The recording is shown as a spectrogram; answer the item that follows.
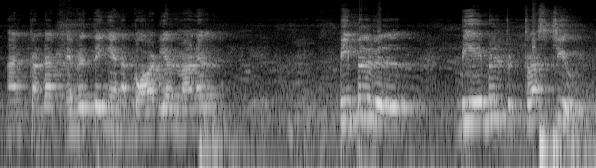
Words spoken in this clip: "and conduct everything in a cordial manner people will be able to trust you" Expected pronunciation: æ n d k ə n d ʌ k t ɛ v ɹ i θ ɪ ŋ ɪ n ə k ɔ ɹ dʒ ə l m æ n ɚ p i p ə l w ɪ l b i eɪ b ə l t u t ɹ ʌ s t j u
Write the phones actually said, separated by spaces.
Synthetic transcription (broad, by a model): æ n d k ə n d ʌ k t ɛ v ɹ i t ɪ ŋ ɪ n ə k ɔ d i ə l m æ n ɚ p i p ə l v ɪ l b i eɪ b ə l t u t ɹ ʌ s t j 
